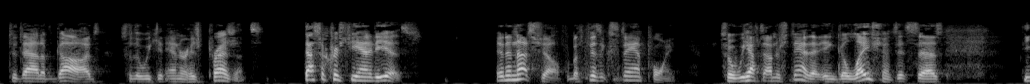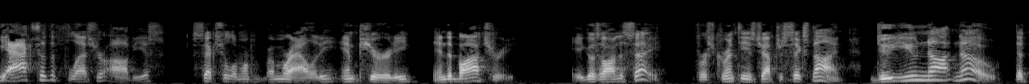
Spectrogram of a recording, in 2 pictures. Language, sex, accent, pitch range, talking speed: English, male, American, 125-160 Hz, 170 wpm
